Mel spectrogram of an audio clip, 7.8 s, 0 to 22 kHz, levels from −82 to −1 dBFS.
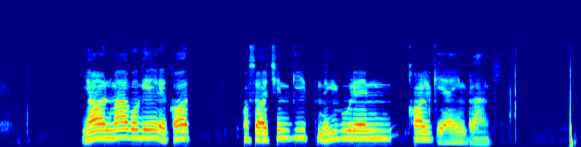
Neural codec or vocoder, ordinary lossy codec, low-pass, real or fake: none; none; 7.2 kHz; real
